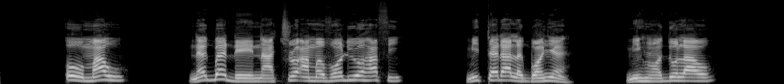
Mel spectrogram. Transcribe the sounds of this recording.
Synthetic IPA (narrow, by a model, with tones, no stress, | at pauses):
o˦˨mã˦wu˦ | nɛ̃˨ɡ͡bɛ˦ɖe˨nã˨t͡ʃɾɔ˦a˨mɛ̃˨vɔ̃˦ɖi˦wo˦ɦa˦fi˦ | mĩ˦t̪ɛ˦ɖa˦lɛ˨ɡ͡bɔ̃˨ɲɛ̃˨ | mĩ˨ɦl̃ɔ̃˨d̪o˦la˦wo˦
